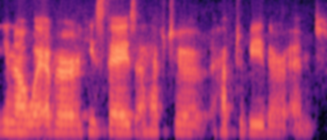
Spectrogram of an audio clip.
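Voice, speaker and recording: Her intonation monotone and flat, a woman talks with a German accent. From Indonesia and Spain. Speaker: guest, yoga practitioner. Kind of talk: personal recollection.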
